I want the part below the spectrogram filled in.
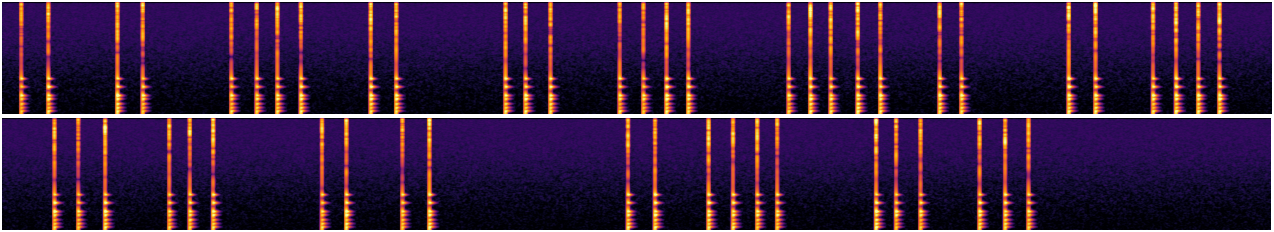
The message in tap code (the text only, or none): GROWING IN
